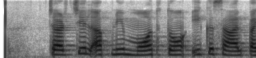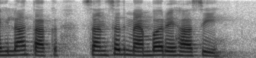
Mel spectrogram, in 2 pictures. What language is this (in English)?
Punjabi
